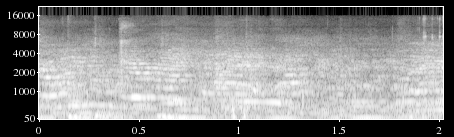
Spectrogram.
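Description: Children's voices, talking and playing, with indistinct chatter throughout.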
